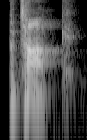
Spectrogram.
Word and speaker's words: PaTaank: PaTaank is how it's pronounced. It's pronounced PaTaank. It's the onomatopoeia for the sound a pinball or puck makes when it's hitting a surface. So it's not.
